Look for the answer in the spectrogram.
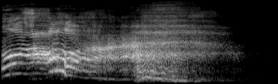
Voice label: Female Water Spirit Death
